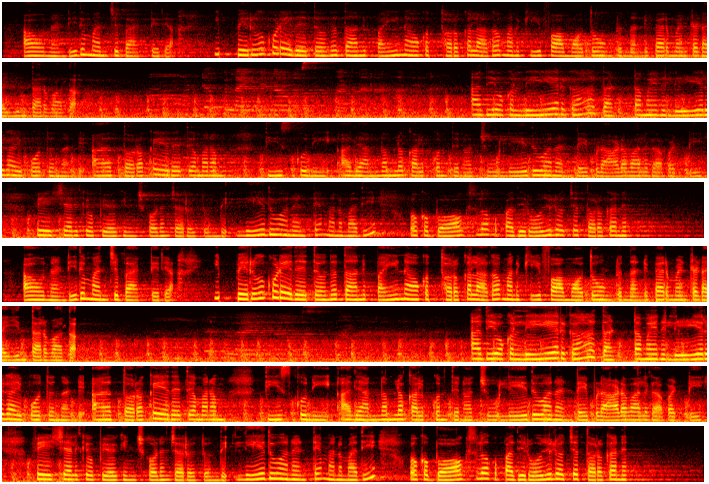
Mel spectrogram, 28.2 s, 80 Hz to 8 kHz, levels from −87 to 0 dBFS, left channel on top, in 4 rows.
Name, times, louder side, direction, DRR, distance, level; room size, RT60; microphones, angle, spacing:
voice 1, 0.2-1.7 2.3-7.7 11.7-27.4, right 4 dB, 75° right, 15 dB, 0.6 m, -28 dB
sound 1, 5.7-21.9, right 2 dB, 15° right, 0.5 m, -35 dB
voice 2, 8.5-11.4 13.4-13.8 15.6-16.0, left 1 dB, 55° left, 0 dB, 6.3 m, -45 dB
28.0 x 16.0 x 8.4 m, 2.2 s
head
